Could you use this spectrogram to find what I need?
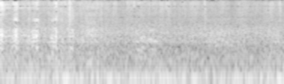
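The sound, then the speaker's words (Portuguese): A car engine revs hard as the accelerator is floored, a steady low rumble running through the whole stretch beneath excited voices. “Tá tá deixa eu pisar fundo no acelerador.”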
